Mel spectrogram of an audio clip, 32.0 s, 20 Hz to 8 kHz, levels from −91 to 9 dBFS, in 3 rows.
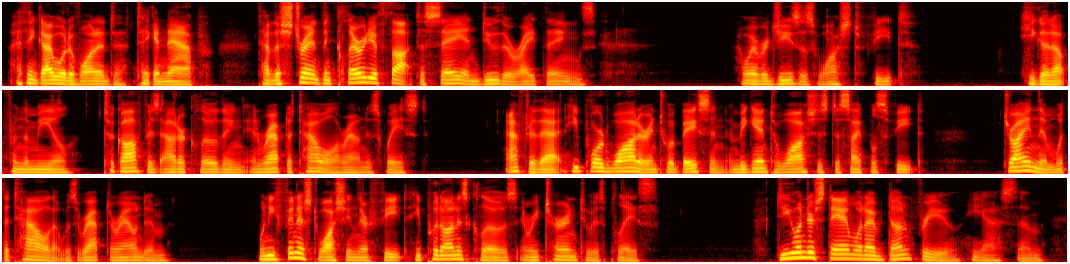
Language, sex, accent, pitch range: English, male, American, 95-120 Hz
